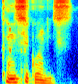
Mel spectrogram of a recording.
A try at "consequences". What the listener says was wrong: Good. Yeah, it has an S at the end. Must pronounce the S.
